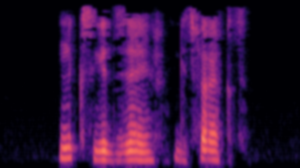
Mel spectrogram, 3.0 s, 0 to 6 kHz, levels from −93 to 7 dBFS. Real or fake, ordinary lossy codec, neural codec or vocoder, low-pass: fake; MP3, 24 kbps; vocoder, 22.05 kHz, 80 mel bands, WaveNeXt; 5.4 kHz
